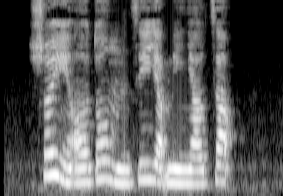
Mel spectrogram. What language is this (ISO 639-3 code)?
yue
